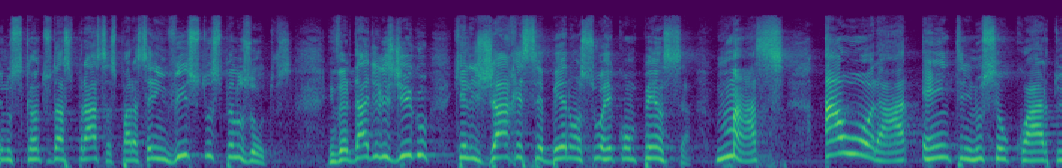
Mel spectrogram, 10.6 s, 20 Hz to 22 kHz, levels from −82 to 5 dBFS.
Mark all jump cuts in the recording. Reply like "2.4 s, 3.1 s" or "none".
none

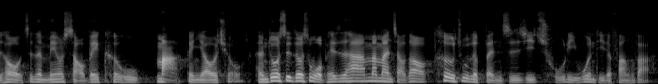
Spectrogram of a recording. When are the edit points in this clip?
2.5 s

